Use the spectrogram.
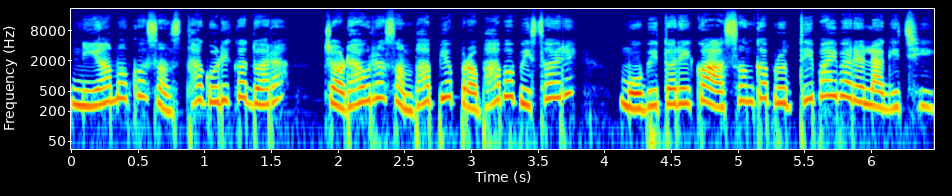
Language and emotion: Odia, fearful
